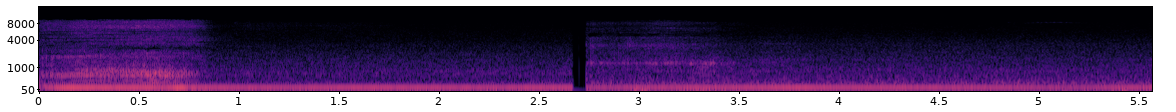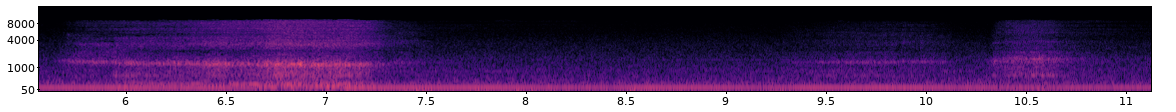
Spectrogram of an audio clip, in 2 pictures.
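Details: Snoring during sleep recorded with the SnoreLab app: rough, noisy breaths recurring every few seconds over a steady low room hum.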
